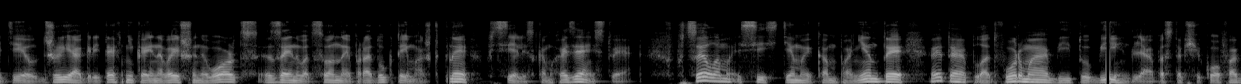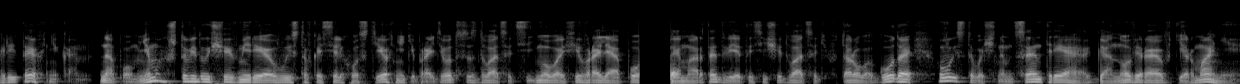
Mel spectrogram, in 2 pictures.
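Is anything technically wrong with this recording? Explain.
Yes. The speech, carried over G.722 wideband coding that sounds clean, suffers packet loss on an ADPCM call four times. Between 4.30 and 4.52 s, after "за инновационные продукты и", about 160 ms is lost in short gaps. At 11.06–11.10 s, before "для поставщиков", 40 ms drops out. The longest hole, 320 ms, is at 18.80–19.21 s. At 23.40–23.44 s, after "года в выставочном центре", 20 ms goes missing. Each lost stretch becomes hard-edged silence. Because the decoder's adaptive predictor and step size drift from the sender's, the speech comes back with brief slight distortion. This after-effect sets it apart from a plain dropout.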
